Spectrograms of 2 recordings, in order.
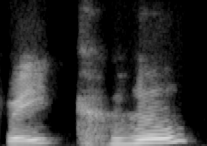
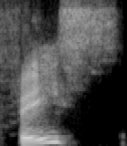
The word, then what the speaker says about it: face: So we have sense, we have descent, we have, it's not fake, but it's face, of course.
